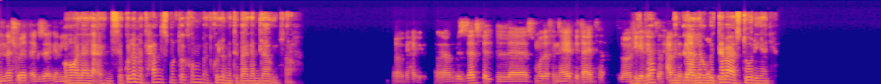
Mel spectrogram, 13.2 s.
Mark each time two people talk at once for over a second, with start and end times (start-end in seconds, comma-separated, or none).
9.4-11.0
